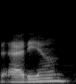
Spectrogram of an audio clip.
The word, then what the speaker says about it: Adion: And I'm gonna go to the Church of Adion. Okay. Is that how you pronounce it? Yes. Cool. Nailed it.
